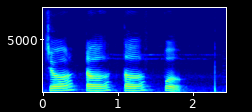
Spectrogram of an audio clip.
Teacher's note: च वर्ग जो है यह तालु ट वर्ग मूर्धा या मूर्धन्य त वर्ग दंत और प वर्ग ओष्ठ के अंतर्गत आएगा।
